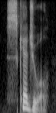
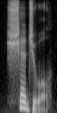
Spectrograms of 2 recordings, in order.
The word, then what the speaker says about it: schedule: Schedule, pronounced slowly, schedule, British, or schedule, American.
